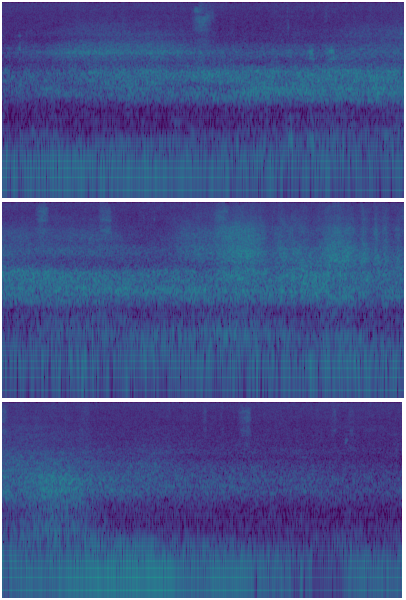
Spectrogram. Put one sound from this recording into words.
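Footsteps brush softly through damp grass.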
